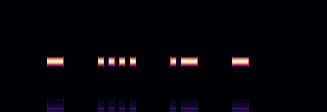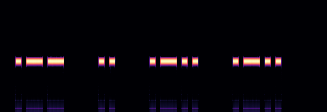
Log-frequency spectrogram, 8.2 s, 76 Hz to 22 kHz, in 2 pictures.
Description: Morse code, heard as a keyed tone, about 18 wpm, spaced as for 12 wpm, 1000 Hz. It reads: THAT WILL
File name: qotdfiles / 12wpm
